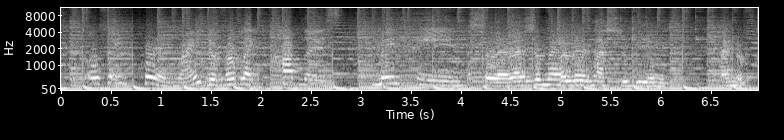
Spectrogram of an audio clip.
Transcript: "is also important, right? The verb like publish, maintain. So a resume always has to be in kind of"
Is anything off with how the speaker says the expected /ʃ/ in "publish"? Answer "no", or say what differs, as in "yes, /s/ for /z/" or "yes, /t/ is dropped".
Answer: yes, /s/ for /ʃ/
